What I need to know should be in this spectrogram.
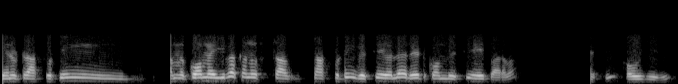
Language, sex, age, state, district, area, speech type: Odia, male, 45-60, Odisha, Nuapada, urban, conversation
